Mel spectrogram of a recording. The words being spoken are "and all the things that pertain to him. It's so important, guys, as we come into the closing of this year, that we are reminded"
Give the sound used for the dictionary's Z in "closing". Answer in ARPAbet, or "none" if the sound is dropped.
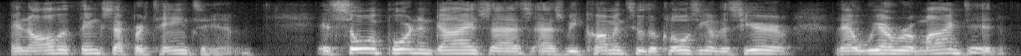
Z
